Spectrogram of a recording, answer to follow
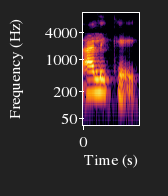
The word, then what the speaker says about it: Aliker: Aleke is the correct pronunciation.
